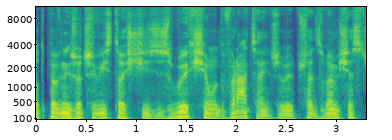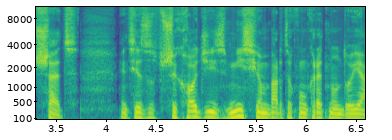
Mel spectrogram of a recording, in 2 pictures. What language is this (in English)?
Polish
